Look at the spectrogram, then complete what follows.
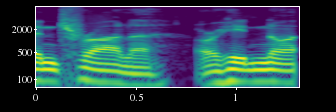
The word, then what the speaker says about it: Toronto: It's pronounced Trana. Thank you very much. Trana.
